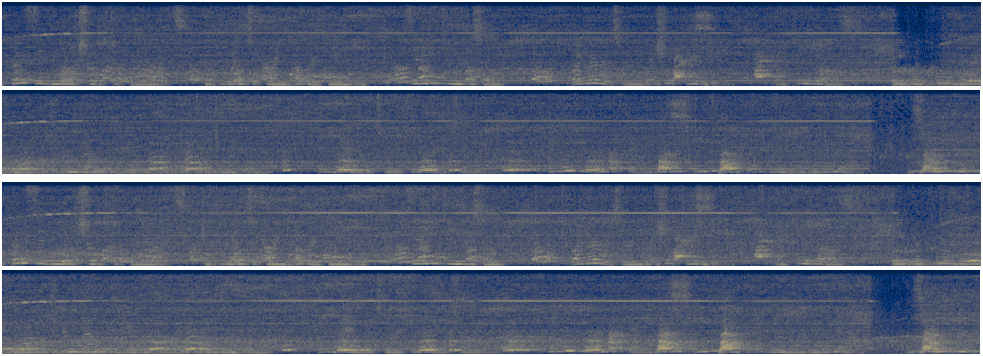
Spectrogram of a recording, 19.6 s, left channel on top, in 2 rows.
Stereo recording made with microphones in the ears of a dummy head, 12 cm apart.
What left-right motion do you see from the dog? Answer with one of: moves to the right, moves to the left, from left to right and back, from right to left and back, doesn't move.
moves to the right.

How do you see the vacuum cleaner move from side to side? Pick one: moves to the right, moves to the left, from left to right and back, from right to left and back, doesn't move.
doesn't move.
